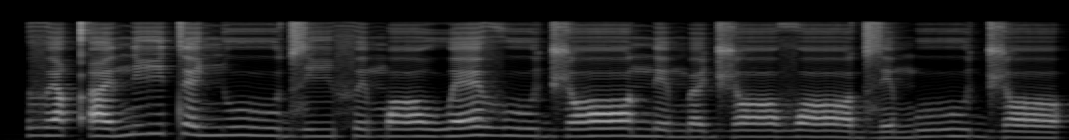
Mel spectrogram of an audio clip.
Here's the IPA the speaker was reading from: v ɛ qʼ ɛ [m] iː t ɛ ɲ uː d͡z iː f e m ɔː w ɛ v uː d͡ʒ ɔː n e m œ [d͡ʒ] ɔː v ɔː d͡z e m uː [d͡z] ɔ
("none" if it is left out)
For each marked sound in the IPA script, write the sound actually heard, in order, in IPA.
n, d͡ʒ, d͡ʒ

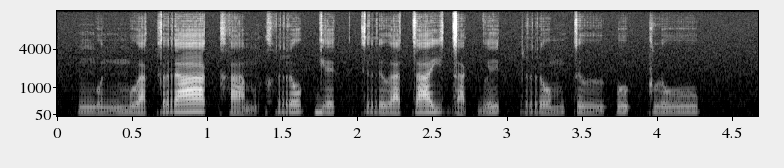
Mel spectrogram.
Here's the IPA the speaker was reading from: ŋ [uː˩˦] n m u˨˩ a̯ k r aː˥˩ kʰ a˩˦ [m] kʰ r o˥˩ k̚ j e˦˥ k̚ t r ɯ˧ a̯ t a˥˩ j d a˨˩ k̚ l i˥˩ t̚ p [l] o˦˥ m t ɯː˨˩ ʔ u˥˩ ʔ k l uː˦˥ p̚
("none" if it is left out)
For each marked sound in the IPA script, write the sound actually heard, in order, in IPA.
u˩˦, m, r

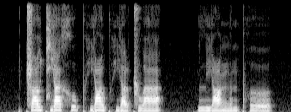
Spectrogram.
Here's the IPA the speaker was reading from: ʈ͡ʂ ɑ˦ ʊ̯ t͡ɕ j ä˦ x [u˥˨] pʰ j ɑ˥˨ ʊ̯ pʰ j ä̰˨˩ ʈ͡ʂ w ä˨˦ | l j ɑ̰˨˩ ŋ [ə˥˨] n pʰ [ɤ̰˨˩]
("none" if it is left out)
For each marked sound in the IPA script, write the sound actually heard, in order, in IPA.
u˥˨, ə˥˨, ɤ̰˨˩

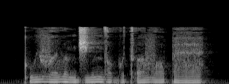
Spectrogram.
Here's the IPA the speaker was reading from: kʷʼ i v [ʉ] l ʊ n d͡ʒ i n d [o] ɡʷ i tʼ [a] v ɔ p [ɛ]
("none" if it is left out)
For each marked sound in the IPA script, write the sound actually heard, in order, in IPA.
ə, ɔ, ʌ, æ

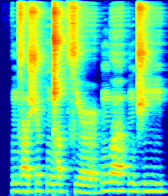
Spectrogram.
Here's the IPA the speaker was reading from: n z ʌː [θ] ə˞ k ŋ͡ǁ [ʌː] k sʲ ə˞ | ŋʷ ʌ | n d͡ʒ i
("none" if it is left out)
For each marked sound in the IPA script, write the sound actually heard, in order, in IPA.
ʃ, ʌ

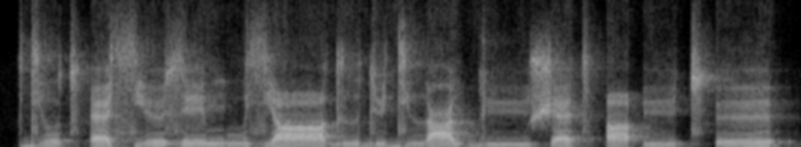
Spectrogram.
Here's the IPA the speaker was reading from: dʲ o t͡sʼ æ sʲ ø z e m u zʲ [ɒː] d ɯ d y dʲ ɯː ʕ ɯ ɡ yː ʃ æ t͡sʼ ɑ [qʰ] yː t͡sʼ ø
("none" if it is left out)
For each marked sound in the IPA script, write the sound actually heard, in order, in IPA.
ɑː, ʔ

